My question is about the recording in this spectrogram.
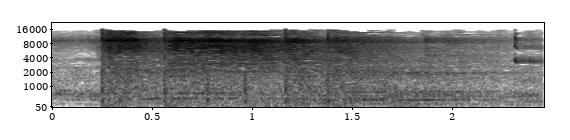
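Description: Loud burst of music with drums and cymbals, cutting in about a quarter second in and dropping away near the end.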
